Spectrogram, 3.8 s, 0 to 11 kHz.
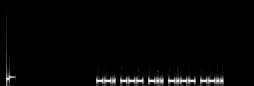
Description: Morse code, heard as a keyed tone, about 38 wpm, 700 Hz. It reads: GODYZ
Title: Code Groups - 5 Letters - 40wpm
